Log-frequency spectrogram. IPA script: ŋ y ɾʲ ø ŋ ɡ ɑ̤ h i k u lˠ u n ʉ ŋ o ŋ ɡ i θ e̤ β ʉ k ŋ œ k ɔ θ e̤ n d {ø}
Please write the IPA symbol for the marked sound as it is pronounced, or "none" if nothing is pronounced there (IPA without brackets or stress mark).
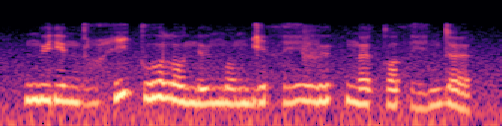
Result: œ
